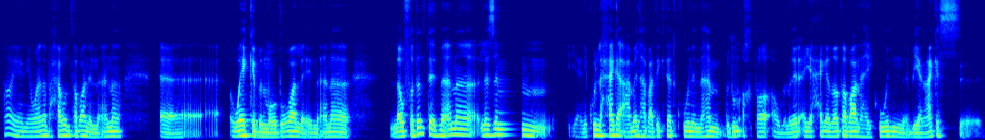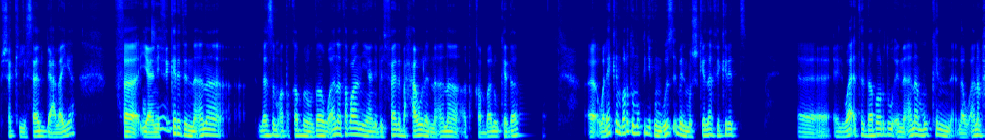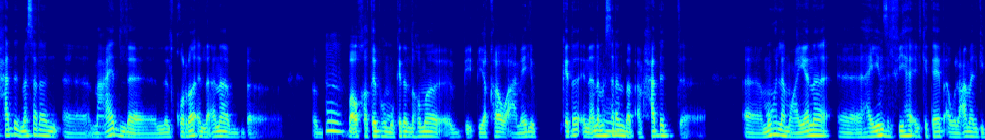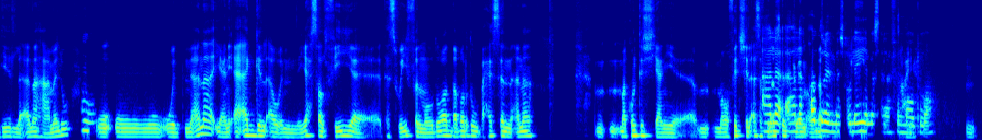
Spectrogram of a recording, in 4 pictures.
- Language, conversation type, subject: Arabic, advice, إزاي كانت تجربتك مع إن أهدافك على المدى الطويل مش واضحة؟
- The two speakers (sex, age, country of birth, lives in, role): female, 35-39, Egypt, Egypt, advisor; male, 20-24, Egypt, Egypt, user
- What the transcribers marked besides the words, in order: distorted speech; tapping; static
